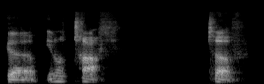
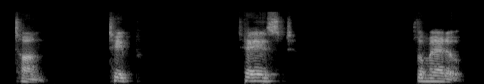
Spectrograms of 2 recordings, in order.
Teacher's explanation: The tip of the tongue touches the edge of the upper jaw or the ridge.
